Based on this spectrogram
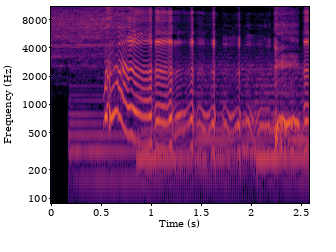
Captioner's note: sobbing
